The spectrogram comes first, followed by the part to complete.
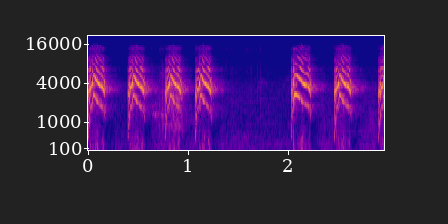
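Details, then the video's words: Rose-ringed parakeet kept as a pet in Bangladesh: four loud rasping screeches in quick succession, a second of silence, then three more harsh calls. "Parrot sound"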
